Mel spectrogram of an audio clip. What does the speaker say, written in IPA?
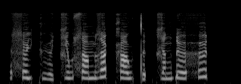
s ə˧ j k ɨ̤˨˩ ə̯ t͡ɕ ə˧ w s a˧ m z a˦˥ k̚ x a˧ w t̪ ə˨˩ t̚ t͡ɕ a˨˦ n ɗ əː˧ h ə˦˥ t̚

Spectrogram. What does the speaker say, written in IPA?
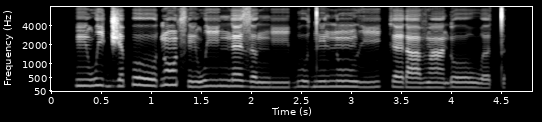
ĩ˧ w i˦˨ d͡ʒ ɛ˧ p oː˦˨ ɗ ɔ̃˦ s ĩ˨ w iː˧ ŋ ɛ˧ z ə˨ ŋ iː˨ ɓ u˧ d ĩ˧ n ũ˧ ɣ i˨˦ k ɛ˧ ɾ a˧ v ã˧ ɗ oː˧ w ə˨ t

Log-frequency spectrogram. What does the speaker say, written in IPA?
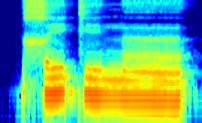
χ e k e n̪ ɐ̃

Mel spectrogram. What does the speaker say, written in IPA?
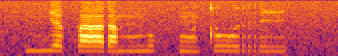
ɲ ɛ˦˨ p aː˦ ɾ a˦ m ŋ u˦ kʷ ũ˨ t uː˦ r i˦

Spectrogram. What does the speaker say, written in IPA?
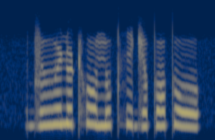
d͡z ɯː ɳ o ʈʰ oː n u t̪ʰ i d͡ʒ ɔ t̪ ɔ t̪ oː

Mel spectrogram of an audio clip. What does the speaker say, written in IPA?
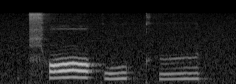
t͡ɕʰ ɔː˥˩ k w u˦˥ ʔ kʰ ɯː˦˥ t̚

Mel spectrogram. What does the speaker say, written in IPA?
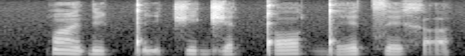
qʷ ɛ̃ ɗ i ǃ ḭ t͡ʃ i d͡ʒ ɛ ǃ ɔ ɡ͡ǃ e t͡s e x a̰

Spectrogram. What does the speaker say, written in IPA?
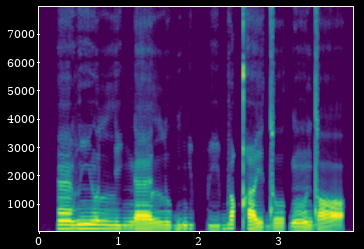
æ̃ v ĩ ʊ̯ lː i ŋ æ lː u b ŋ i pː i b u qʰ e d o ɠ õ d ɒ

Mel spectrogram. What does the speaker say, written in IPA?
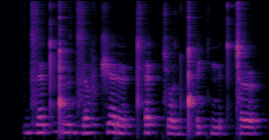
d͡z ɛ t ɡ͡ǃ ə˞ d͡z ə v t͡ʃ ɛ ɾ ø ʔ cʰ ɛ ʔ c o d ǃʰ ɛ c ŋ ø t ǀ ə˞

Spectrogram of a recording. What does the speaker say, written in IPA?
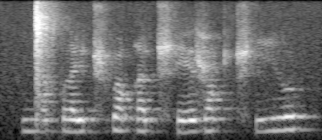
ŋ͡ǀ i q l i ʈ͡ʂʰ u q i ʈ͡ʂʰ e ʐ u q ʈ͡ʂʰ i ʊ̯

